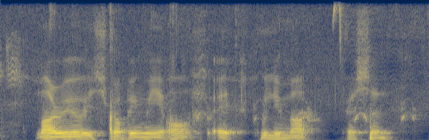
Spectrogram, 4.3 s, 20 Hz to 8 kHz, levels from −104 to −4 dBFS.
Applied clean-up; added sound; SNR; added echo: neural mask model Resemble Enhance denoiser.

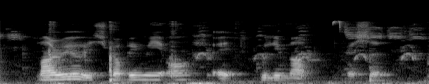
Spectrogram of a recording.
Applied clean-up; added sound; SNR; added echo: classical method log-MMSE.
